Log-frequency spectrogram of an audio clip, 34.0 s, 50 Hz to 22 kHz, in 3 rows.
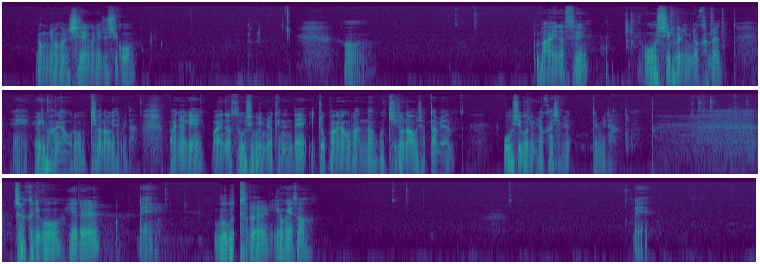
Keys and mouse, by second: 9.3-10.6 typing, 10.7 Return, 14.5 shift+right click.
